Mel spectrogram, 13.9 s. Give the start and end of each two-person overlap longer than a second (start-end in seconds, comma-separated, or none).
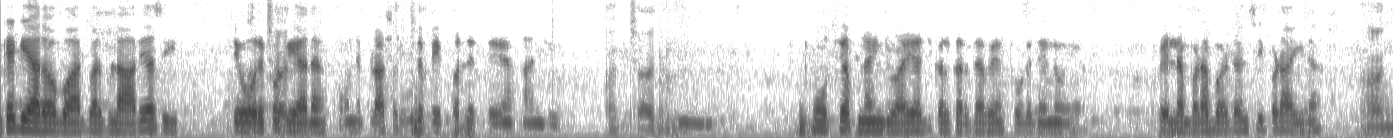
none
